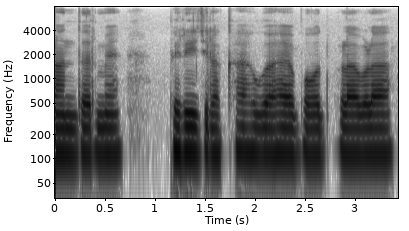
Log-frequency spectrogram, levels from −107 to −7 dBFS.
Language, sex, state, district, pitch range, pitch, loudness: Hindi, male, Jharkhand, Deoghar, 120-125 Hz, 120 Hz, -16 LUFS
